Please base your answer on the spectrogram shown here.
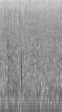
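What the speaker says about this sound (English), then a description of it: "And it's raining pretty good" Steady rain falls outdoors on a steep, muddy hill, a soft, even, faint hiss of drops with no voices over it.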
